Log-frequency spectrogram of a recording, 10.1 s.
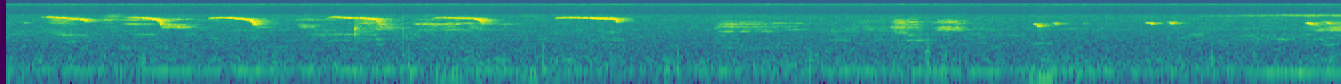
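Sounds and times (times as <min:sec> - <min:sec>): faint high bird calls: 0:00.2 - 0:04.8.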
